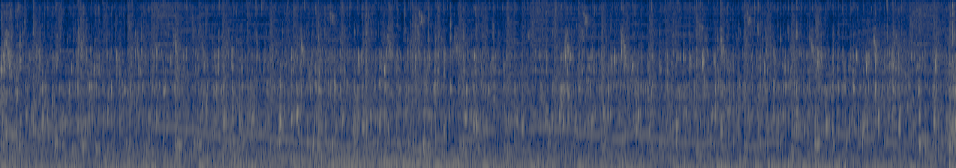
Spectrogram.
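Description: Steady running water from a hand-operated faucet during hand washing in a skills lab, a continuous, fairly faint splashing flow with no speech.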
